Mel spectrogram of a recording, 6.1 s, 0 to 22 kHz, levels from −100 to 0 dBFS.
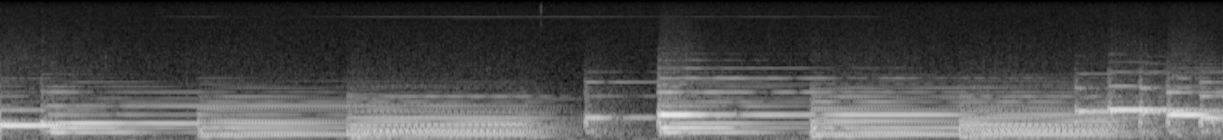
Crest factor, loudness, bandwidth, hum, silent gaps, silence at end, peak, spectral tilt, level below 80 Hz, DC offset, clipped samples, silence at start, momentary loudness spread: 18 dB; -23 LUFS; 5.4 kHz; none; none; 0 s; -4 dBFS; -10 dB/octave; -56 dBFS; under 0.1%; under 0.1%; 0 s; 12 LU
